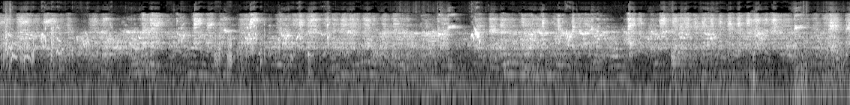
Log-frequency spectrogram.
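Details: Loud, dense lovebird chatter, a constant buzz of shrill overlapping squawks that briefly dips about every two seconds before surging again.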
